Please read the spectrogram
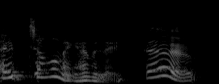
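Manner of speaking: high, soft, ladylike fashionable-lady voice. Showing how your nan, a former swimsuit model, talks, in Nan Fox's way of talking. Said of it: "that's how she talks".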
